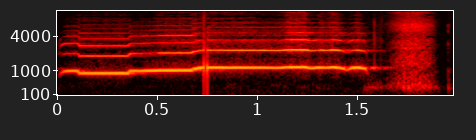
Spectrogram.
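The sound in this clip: A tin whistle plays a few bright, sustained notes, clear and fairly loud on its own, before the melody stops and a breathy hiss trails off.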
